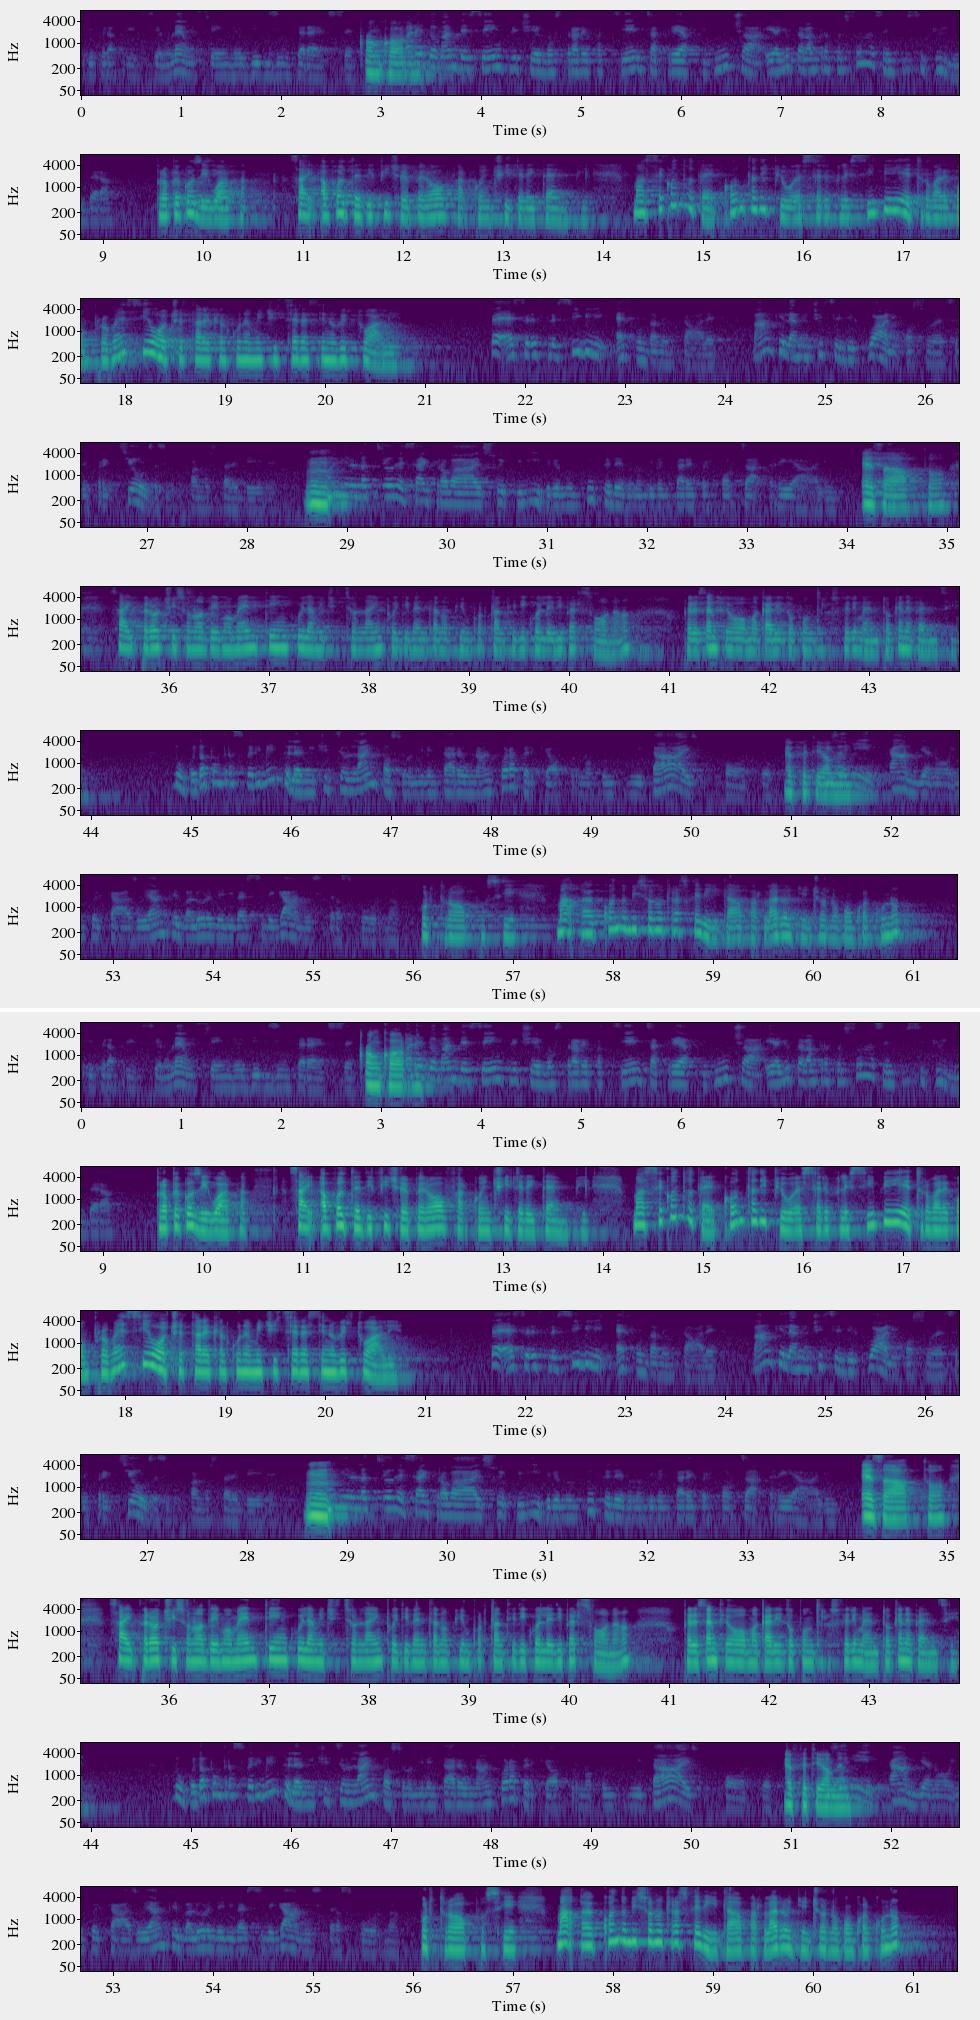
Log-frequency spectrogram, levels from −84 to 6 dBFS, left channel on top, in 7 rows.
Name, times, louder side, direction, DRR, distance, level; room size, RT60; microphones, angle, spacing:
voice 1, 0.0-2.7 3.2-9.1 21.7-23.9 24.3-28.3 28.8-33.9 44.8-50.8 51.3-55.9, right 1 dB, 5° right, 7 dB, 0.5 m, -51 dB
voice 2, 2.8-3.4 9.5-10.5 10.9-20.7 28.6-28.9 34.1-43.9 50.9-51.6 56.1-60.9, right 5 dB, 90° right, 13 dB, 0.5 m, -33 dB
25.0 x 18.0 x 2.3 m, 1.2 s
head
